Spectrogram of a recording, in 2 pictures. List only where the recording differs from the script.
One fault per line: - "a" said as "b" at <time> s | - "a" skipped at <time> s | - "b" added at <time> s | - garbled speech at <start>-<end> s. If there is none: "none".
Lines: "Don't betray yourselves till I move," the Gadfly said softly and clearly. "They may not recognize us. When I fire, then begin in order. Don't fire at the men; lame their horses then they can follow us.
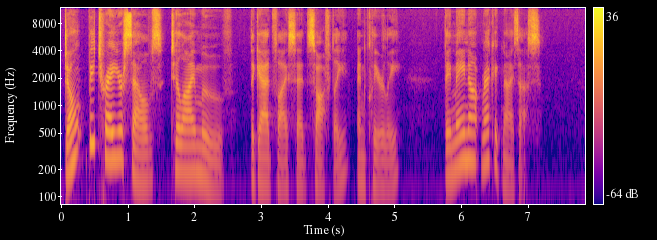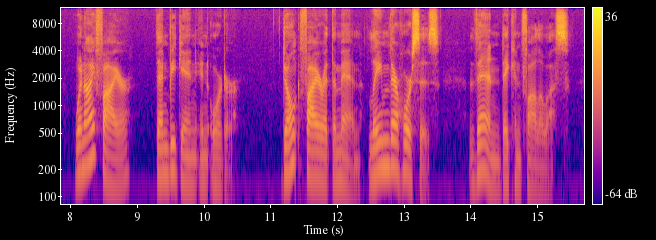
none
